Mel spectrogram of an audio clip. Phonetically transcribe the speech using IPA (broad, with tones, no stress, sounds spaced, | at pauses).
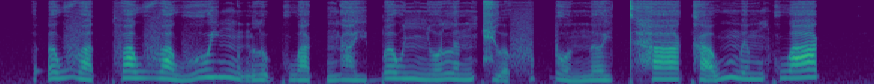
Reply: ʔ ə˨˦ w v a˨˩ t̚ f a˧ w v a˧˩ w ɣ u˧ j ŋ ə̰˧˨ n l ṵ˧˨ k w a˨˩ k̚ ŋ a̤˨˩ j ɓ ə˧ w ɲ o˨˦ l ə˨˦ n t͡ɕ ṵ˧˨ ə̯ f ə˦˥ p̚ ɣ o˧˩ n əː˧ j t̪ʰ aː˧ k a̰˧˥ w m e˧ m k w a˦˥ k̚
